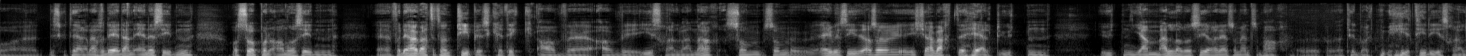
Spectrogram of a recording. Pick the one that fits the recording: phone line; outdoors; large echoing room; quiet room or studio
quiet room or studio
